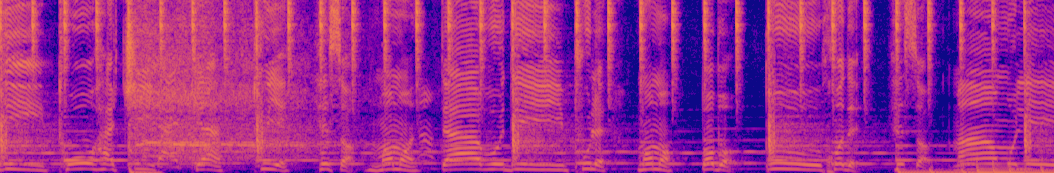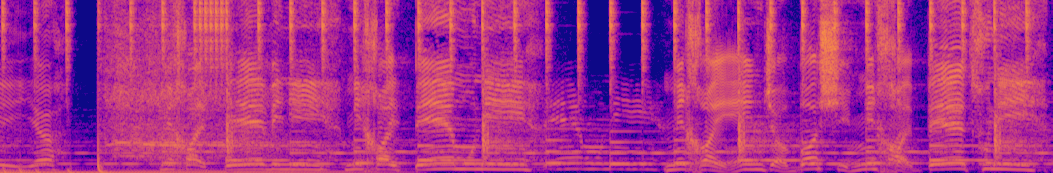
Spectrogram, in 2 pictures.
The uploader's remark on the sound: In Sydney for the first time. In conversation on the site of the 4Elements Hip Hop Festival in Bankstown.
